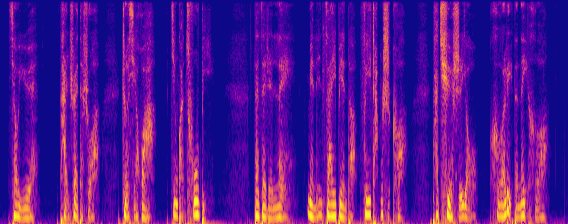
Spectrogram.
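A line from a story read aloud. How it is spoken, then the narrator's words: Low voice, bitter smile. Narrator (Chinese): 他苦笑着低声对小鱼说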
